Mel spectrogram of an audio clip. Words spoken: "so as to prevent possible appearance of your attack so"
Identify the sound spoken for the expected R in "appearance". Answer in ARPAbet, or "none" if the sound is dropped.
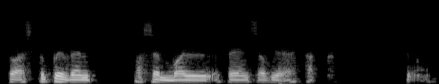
none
